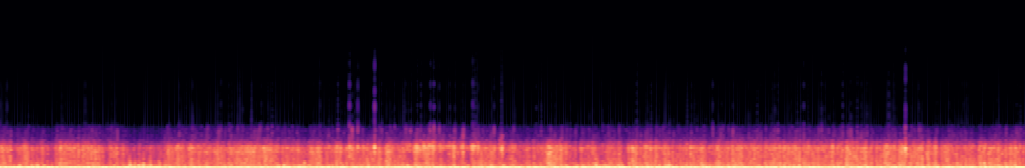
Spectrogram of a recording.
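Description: Wind buffeting the microphone: a loud, steady, low rumble with no pitch or breaks.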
